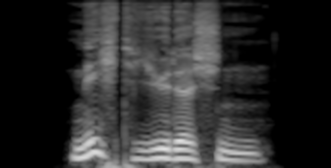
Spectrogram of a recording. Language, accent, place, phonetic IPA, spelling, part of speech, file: German, Germany, Berlin, [ˈnɪçtˌjyːdɪʃn̩], nichtjüdischen, adjective, De-nichtjüdischen.ogg
- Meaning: inflection of nichtjüdisch: 1. strong genitive masculine/neuter singular 2. weak/mixed genitive/dative all-gender singular 3. strong/weak/mixed accusative masculine singular 4. strong dative plural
